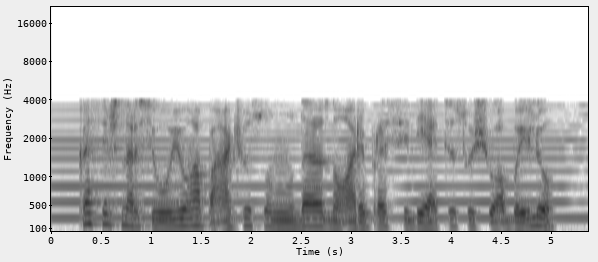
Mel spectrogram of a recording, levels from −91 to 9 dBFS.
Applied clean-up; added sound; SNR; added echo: none; Bowed string instrument; 13 dB; none.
